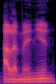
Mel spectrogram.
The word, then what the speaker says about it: aluminium: is the American pronunciation otherwise known as aluminium which is the correct way to say it and iron um but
